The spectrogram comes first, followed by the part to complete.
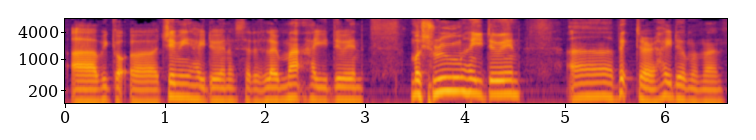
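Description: A British man with a slightly croaky, just-woken voice, hosting a casual livestream and greeting viewers chummily. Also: medium pitch, normal speed, no echo. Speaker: live streamer and host.

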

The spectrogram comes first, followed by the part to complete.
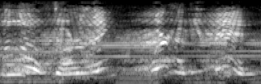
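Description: A woman's voice: extremely high pitch, wildly swooping pitch, unhurried, gravelly, lo-fi sound, over loud music, exaggerated voice. A woman voicing a sinister impostor posing as a sweet mother bee, sugary and coaxing, in a horror cartoon. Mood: falsely sweet.

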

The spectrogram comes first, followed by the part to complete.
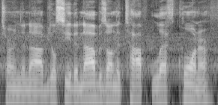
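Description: A man in an indoor room, describing gear at an unhurried pace and pausing often with fillers. His voice sits at an ordinary middle pitch for a man. A faint hiss of room noise runs underneath the camera-mic recording. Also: fairly even intonation. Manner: unhurried, many filler pauses. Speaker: radio reviewer. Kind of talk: unboxing walkthrough.

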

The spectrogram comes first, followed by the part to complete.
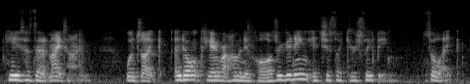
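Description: Young woman, casual vlog chat, animated, quick asides, small dorm room, close camera. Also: fairly low pitch, breathy edge. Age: young adult. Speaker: vlogger. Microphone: handheld camera close up.

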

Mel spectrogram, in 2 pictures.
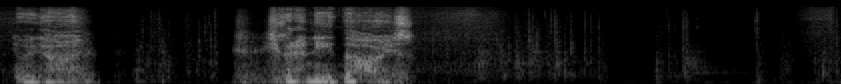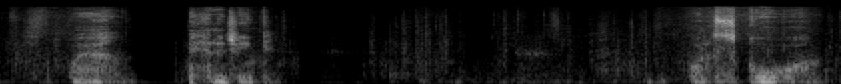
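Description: Wary Australian male survivor, acted by a man for zombie ASMR drama: breathy, husky whispering in slow, terse phrases. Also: medium pitch, fairly bright tone. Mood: focused, relieved. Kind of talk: whispered ASMR role play.

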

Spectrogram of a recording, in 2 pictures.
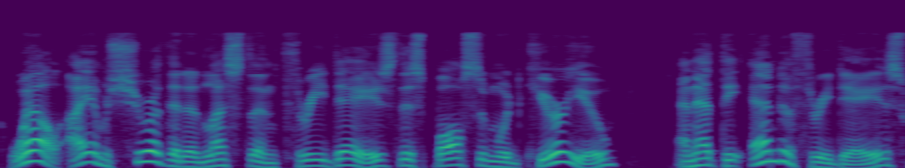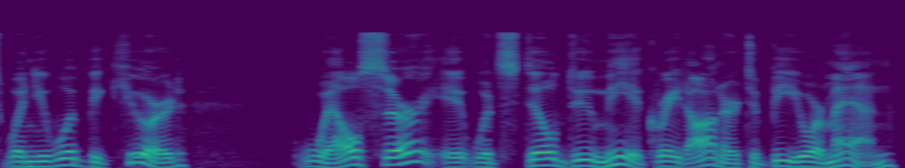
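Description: A man's voice: mid-range voice, big pitch swings, unhurried, no echo, studio quality, pitched above the performer's own voice. A man voicing an earnest, courteous young Gascon swordsman, bold and eager, in an adventure story. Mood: timid, earnest. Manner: polite, simple, eager.

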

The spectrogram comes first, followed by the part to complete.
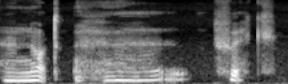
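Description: A man in his thirties talking to a handheld phone camera outdoors in a pine forest, in a slow, muttering casual vlog and swearing under his breath. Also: fairly high pitch, completely flat delivery, a little mellow, breathy edge, no room sound, dull audio. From Scotland. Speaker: vlogger.

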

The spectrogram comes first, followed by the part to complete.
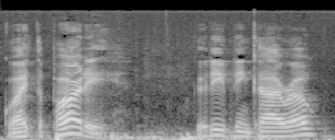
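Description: An actor playing a tough, wisecracking private detective in a noir radio play, terse and commanding. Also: male voice, mid-range voice, moderate pace, a bit bright, a little hiss or hum, close to an everyday voice. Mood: cocky, defiant.

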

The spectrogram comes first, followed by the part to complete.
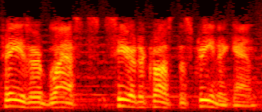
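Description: A man's voice: mid-range voice, animated, a little slow. A man reading scripted fiction aloud as a dramatic audiobook narrator. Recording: dull lo-fi old audiobook tape. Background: music and added sound effects.

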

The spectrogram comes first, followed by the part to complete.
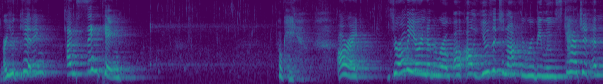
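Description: Woman acting a theatrical femme fatale, roomy echo. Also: high voice. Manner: theatrical, pleading or teasing. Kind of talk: audio roleplay acting addressed to the listener. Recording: roomy echo, distant from mic.

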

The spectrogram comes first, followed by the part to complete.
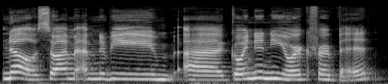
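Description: A woman's voice: on the high side, fairly even intonation, unhurried, pushed and bright, clear, resonant tone. An American woman from Texas, a comedian guest chatting casually and bluntly on a live radio show, with wry humour. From Texas, United States. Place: radio studio, live broadcast.

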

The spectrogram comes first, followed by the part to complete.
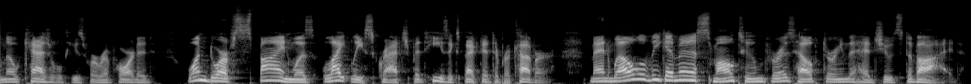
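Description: A man reading a game story aloud as dramatic narration, with theatrical emphasis and deliberate pauses. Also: medium pitch.

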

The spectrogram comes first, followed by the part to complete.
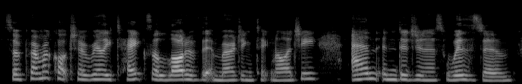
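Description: A woman's voice: mid-range voice, fairly quick, pushed and bright, no echo. A young woman with a New Zealand accent, a permaculture designer giving an unscripted, earnest talk to her laptop camera in a dim room, often restarting as she searches for words. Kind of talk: unscripted explanatory monologue. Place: dim indoor room, seated. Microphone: laptop webcam at desk.

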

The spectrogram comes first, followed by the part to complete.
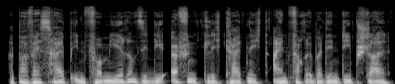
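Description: A man's voice: low voice, steady tone, fairly quick, slightly rough, no echo, clean studio sound. A man voicing a detective's doctor companion in an audiobook, polite and questioning. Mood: curious.

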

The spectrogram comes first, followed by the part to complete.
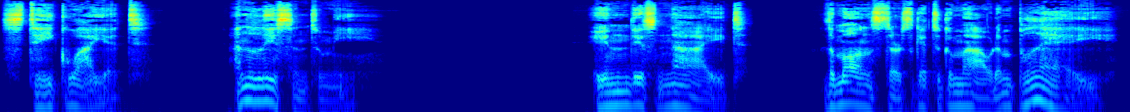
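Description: A man playing a menacing, mocking male serial killer in an ASMR horror roleplay, taunting and chuckling in a hushed voice. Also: deep voice, expressive, very slow, vocal fry, pauses often, husky, heavily acted.

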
